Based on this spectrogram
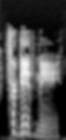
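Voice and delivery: ordinary delivery, nothing marked

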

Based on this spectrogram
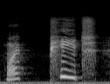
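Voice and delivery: put-on a bewildered girl protesting; astonished. A narrator's reading. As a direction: narrator voicing a surprised young girl. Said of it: "Astonishment swept over the girl's features".

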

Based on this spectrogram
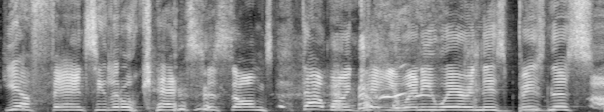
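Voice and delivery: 3 preach showbiz wisdom like a pushy producer; 1 showbiz mentor voice. Retold or imitated. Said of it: "learned nothing from Daryl".

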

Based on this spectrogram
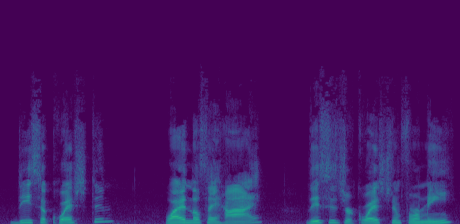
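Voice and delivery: put-on high, indignant Russian-accented questions; mock Russian woman, each question swinging up. [name] challenging Dean's question, mock Russian accent. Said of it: "Is that a Russian thing, just answering in questions?".

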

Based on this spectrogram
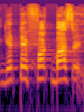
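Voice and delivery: high, loud mock shout; imitated raging shop owner; angry shopkeeper refusing. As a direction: cut them off with a hammed-up yell. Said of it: "He's like".

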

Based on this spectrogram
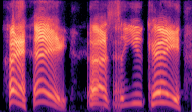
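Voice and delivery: high, loud mock Texan excitement; hammed-up Texan thrilled at a UK contact; excited Texan. Texan operator shouts with excitement at the UK contact. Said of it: "he goes".

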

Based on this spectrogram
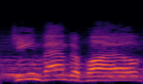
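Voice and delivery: ordinary delivery

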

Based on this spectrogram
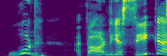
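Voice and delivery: high mock Scottish accent; McGonagall. McGonagall presents Harry to Wood, mock Scottish accent. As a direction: call out proudly in put-on Scottish. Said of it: "that was better".

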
